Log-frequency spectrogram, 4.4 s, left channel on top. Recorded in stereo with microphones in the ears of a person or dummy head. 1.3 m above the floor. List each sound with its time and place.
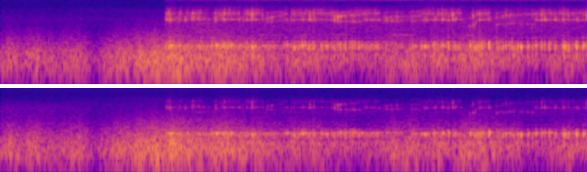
1.2 s boiling: 65° left (ahead or behind)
